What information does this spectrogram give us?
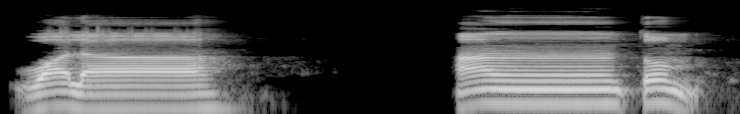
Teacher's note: ہم نے کیا، اخفا، اخفا کے معنی ہے چھپا ہوا، تو نون کو ناک کے اندر ہم نے پڑھنا ہے، 1 سیکنڈ اس کو لمبا کر کے پڑھنا ہے ، پریس کر کے پڑھنا ہے،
